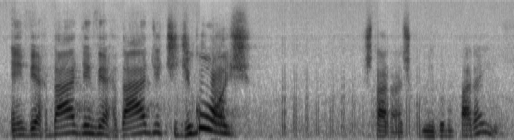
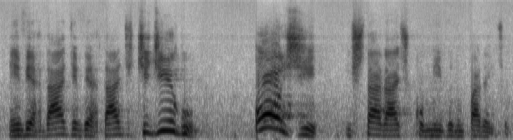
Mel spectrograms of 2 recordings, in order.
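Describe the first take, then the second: First: The pause comes after 'hoje'. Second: The pause comes before 'hoje'.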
